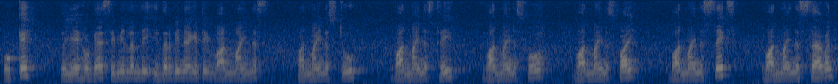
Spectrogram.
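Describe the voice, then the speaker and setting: A man tutors a math class, walking through each step and counting terms aloud as he writes. His voice sits slightly high and his delivery is slow. A faint hiss of noise runs under the recording. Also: a little mellow. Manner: talks while working, counts terms aloud.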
